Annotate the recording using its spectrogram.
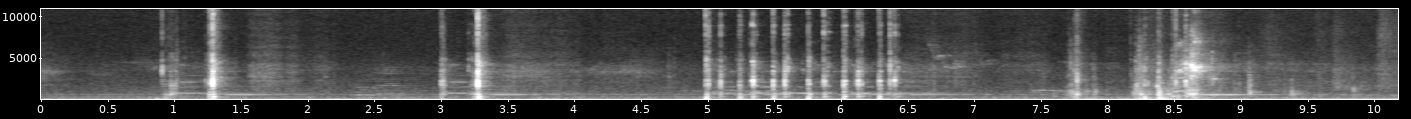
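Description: Doorbell push-button pressed again and again: two clicks about a second in, two more about three seconds in, then a quick run of about ten presses, each press followed by a faint ringing chime tone. Near the end comes a louder rattle as the door is opened.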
